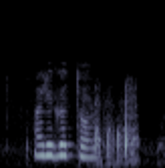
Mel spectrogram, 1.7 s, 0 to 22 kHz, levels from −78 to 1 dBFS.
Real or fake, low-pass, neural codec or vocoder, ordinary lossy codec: fake; 7.2 kHz; autoencoder, 48 kHz, 32 numbers a frame, DAC-VAE, trained on Japanese speech; none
